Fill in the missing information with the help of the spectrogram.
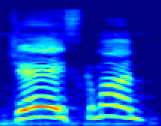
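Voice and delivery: loud high call across the yard. Real, not acted. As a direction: shout his name to fetch him. Calling son to come.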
